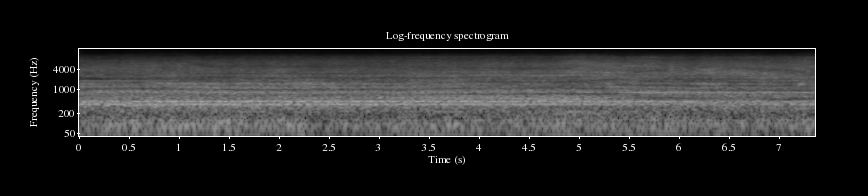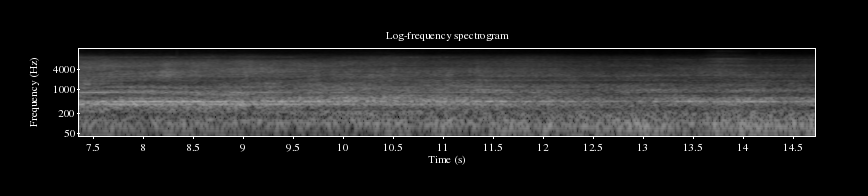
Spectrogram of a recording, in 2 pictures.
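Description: An EasyJet airliner at Edinburgh airport gives a steady, loud jet roar that fills the whole stretch, dipping only slightly near the end, with no voices over it.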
